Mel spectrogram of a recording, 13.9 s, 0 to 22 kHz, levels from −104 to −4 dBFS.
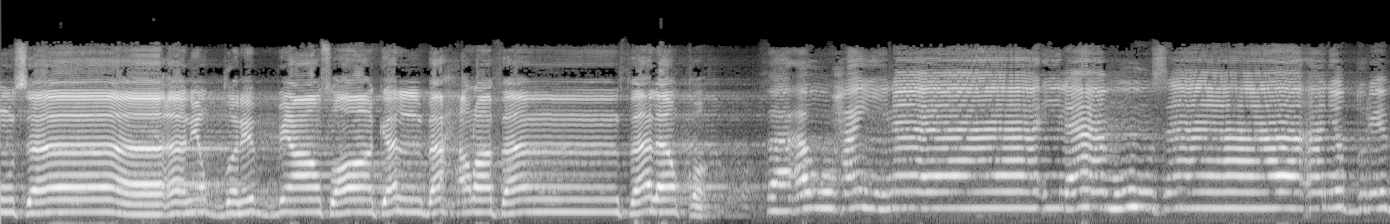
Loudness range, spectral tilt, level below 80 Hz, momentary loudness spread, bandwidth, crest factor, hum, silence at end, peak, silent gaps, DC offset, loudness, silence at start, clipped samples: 5 LU; -2.5 dB/octave; -58 dBFS; 10 LU; 10.5 kHz; 12 dB; none; 0 s; 0 dBFS; none; under 0.1%; -12 LUFS; 0 s; under 0.1%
